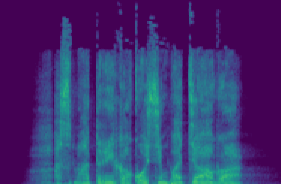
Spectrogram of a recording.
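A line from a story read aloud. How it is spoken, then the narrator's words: Whisper. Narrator (Russian): шепнул тец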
